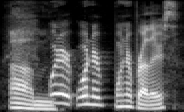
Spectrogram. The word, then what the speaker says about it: Warner Bros.: Warner Brothers. We just say Warner Brothers. Nobody says Warner Bros.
